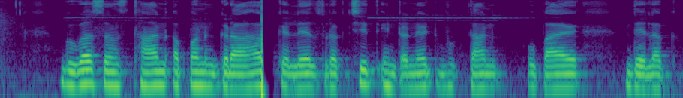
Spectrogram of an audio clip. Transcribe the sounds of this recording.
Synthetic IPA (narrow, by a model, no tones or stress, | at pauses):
ɡuɡəlsə̃nst̪ʰanəpənɡɾaɦəkːelelsuɾəkt͡ʃʰit̪iɳʈəɾneʈbʱuɡt̪an | upaj | d̪elək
